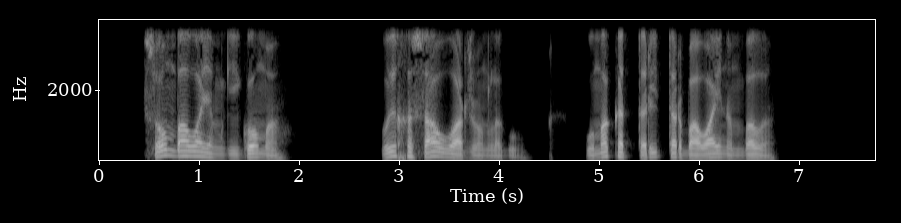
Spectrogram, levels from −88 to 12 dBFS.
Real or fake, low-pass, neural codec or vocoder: real; 3.6 kHz; none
